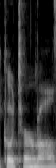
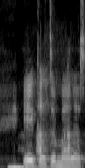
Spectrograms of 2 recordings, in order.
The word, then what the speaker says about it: Ecotermales: I say ecothermals. That's English, but it doesn't sound right. Ecotermales.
